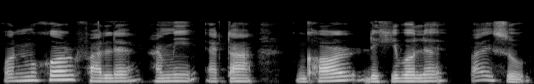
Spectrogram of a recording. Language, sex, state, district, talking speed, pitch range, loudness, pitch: Assamese, male, Assam, Sonitpur, 80 wpm, 145-185 Hz, -19 LUFS, 155 Hz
